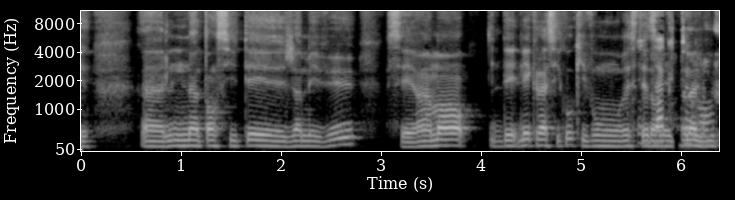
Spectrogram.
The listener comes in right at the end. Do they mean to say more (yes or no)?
yes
